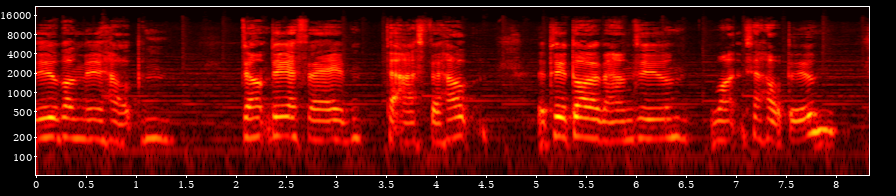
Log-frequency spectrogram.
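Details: Articulation impairment after partial glossectomy in an adult woman with metastatic tongue squamous cell carcinoma; 70% of tongue removed in 12-hour surgery with reconstruction, then radiation and chemotherapy; speech relearned with speech therapy.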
